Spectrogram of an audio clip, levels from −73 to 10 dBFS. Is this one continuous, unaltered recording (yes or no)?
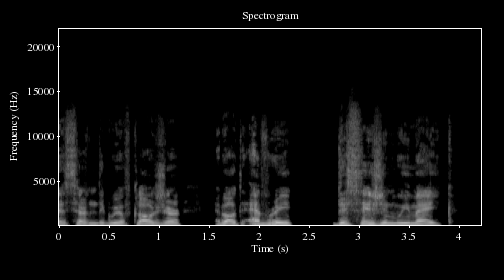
yes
